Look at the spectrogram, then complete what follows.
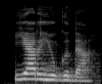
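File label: "яръюгыда", Komi, female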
